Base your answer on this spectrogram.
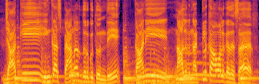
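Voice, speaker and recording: A man's voice: a little high, lively intonation, normal speed, natural voice. A man voicing a fussy, easily panicked driver in a dubbed cartoon, always calling his boss sir. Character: jumpy talkative male driver. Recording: music bed under dialogue.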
